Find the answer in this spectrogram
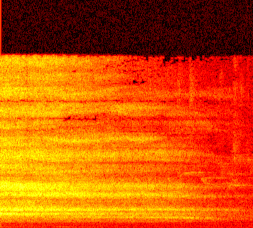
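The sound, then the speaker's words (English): A deep, slow breath during a guided breathing exercise: one soft, breathy exhale that fades steadily. “let's take a nice deep breath in through your nose and out your mouth.”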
